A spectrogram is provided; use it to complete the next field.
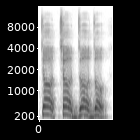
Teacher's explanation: आणि त्यासोबतच आता च, छ, ज, ज चा उच्चार करत असताना काय होते? तुमचा जो काही जिभेचा शेंडा आहे की नाही, तर तुमच्या दाताच्या वरच्या बाजूला लागते बघा. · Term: तालव्य, तालव्य वर्णाच्या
